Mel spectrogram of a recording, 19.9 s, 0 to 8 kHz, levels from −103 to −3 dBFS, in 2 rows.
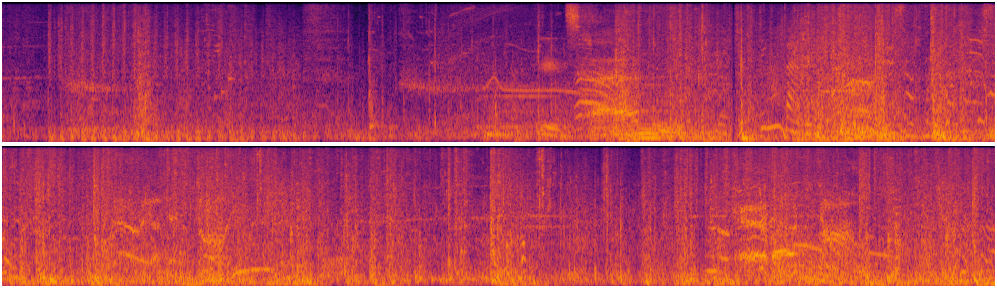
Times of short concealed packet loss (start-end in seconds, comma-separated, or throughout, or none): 7.30-7.34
